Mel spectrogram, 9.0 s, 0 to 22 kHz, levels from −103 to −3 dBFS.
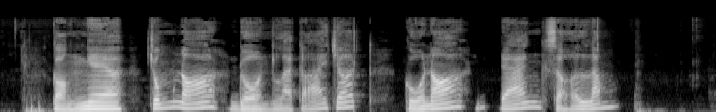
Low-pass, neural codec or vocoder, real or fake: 10.8 kHz; none; real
